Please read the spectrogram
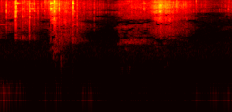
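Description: Footsteps crunching and rustling through leafy undergrowth on the forest floor: a few soft, separate crunches.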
